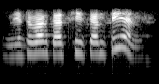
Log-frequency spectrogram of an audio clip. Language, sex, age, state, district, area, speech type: Urdu, female, 30-45, Bihar, Khagaria, rural, conversation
